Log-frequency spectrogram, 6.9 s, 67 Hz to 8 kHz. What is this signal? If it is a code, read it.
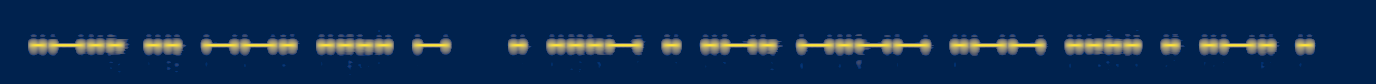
Morse code, heard as a keyed tone, about 25 wpm, 610 Hz. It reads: LIGHT EVERYWHERE
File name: 2012-01-mp3 / n14-FUN WITH NUMBERS-25wpm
